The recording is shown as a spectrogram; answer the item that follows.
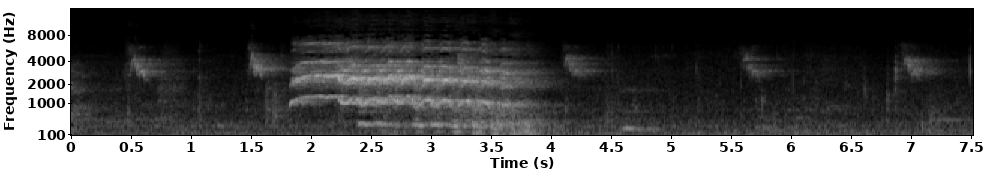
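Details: Friesian horse colts biting and playing in a group, including three-week-old Rising Star bullying Queen Unik; one loud harmonic whinny lasts about two seconds mid-clip, with short high bird chirps repeating before and after.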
